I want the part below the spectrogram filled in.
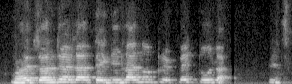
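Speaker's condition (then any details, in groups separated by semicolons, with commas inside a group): Cerebral palsy; present from birth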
